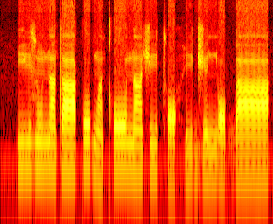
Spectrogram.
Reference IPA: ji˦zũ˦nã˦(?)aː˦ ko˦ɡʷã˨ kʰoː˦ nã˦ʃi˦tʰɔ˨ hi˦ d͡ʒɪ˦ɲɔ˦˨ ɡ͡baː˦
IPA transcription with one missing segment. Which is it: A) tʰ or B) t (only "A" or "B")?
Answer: B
